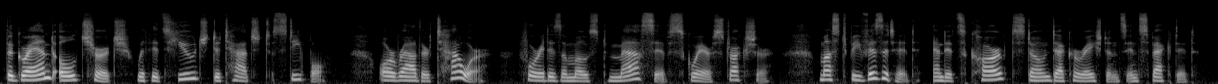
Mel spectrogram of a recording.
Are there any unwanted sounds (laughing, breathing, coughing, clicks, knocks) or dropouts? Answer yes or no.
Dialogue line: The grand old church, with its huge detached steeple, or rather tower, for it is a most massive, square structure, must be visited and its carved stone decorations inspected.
yes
